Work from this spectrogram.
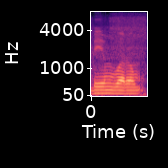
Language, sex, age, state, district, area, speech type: Telugu, male, 30-45, Andhra Pradesh, Bapatla, rural, spontaneous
